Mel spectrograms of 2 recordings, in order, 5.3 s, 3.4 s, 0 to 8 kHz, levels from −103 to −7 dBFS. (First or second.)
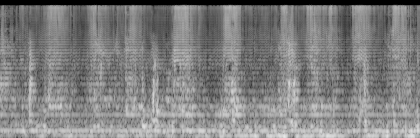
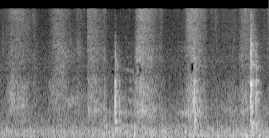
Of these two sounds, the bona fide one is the second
